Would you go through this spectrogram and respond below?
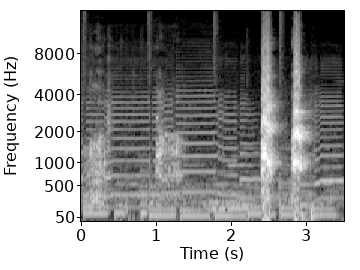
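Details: French Bulldog puppy Cosette barking at her Christmas stocking on her first Christmas: soft, muffled yaps at first, then two loud, sharp barks near the end, with background music throughout.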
